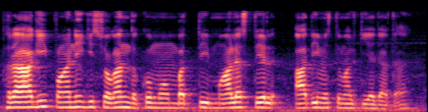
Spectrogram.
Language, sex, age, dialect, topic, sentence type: Hindi, male, 18-24, Awadhi Bundeli, agriculture, statement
